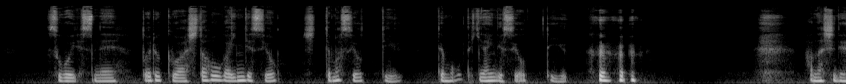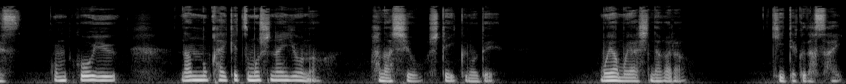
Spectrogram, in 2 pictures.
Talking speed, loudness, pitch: 300 characters per minute, -22 LUFS, 155 Hz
